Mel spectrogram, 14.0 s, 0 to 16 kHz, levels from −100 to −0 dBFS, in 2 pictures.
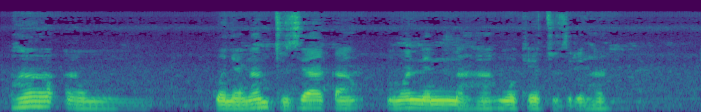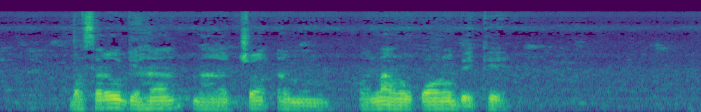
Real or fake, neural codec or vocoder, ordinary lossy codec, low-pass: real; none; MP3, 48 kbps; 14.4 kHz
